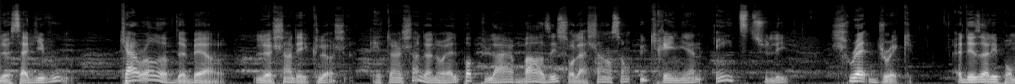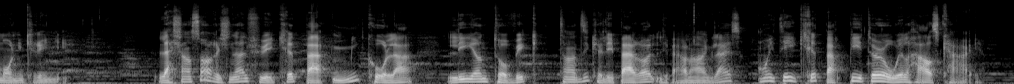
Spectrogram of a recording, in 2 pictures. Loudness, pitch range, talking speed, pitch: -20 LUFS, 95-140 Hz, 140 wpm, 115 Hz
